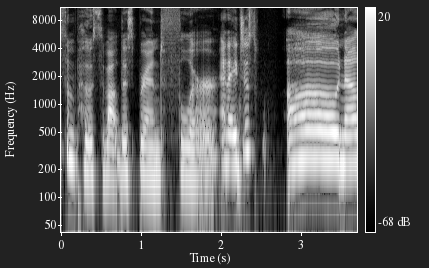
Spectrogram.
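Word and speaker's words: Phlur: I came across some posts about this brand, Flur, and I just Oh, now that I've said it out loud, I get it. Flur, like Flower, like Flower in French. It's spelled P H L U R.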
